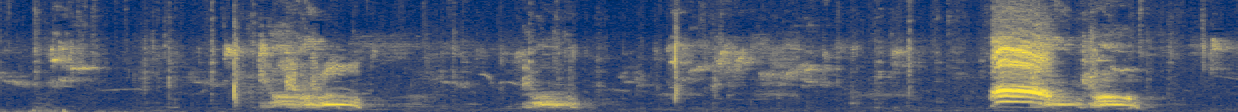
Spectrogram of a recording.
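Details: Crow calling loudly at feeding time, giving rough, grating caws: a long drawn caw, a shorter one a second later, then a quick double caw, with faint high chirps from other birds in quiet gaps.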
